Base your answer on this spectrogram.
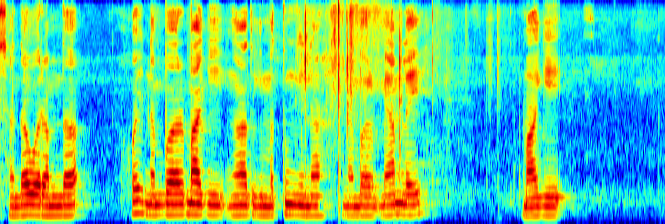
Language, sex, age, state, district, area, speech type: Manipuri, male, 45-60, Manipur, Bishnupur, rural, spontaneous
